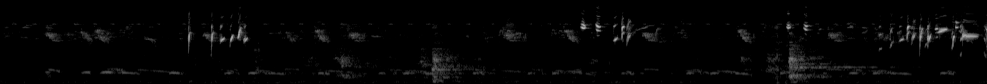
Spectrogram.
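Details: Wild European goldfinch giving scattered high twitters and chirps in short bursts, two brief rustling knocks, then a lively, dense twittering phrase building toward the end.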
